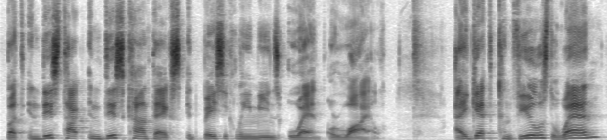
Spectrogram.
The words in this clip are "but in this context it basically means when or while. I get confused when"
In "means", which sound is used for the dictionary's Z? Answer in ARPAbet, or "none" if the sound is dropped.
Z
